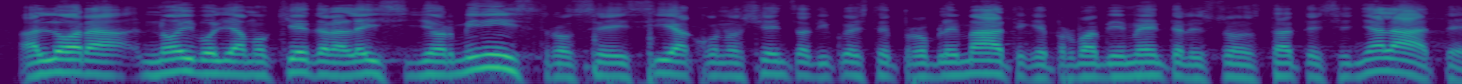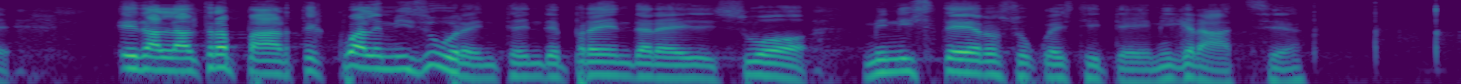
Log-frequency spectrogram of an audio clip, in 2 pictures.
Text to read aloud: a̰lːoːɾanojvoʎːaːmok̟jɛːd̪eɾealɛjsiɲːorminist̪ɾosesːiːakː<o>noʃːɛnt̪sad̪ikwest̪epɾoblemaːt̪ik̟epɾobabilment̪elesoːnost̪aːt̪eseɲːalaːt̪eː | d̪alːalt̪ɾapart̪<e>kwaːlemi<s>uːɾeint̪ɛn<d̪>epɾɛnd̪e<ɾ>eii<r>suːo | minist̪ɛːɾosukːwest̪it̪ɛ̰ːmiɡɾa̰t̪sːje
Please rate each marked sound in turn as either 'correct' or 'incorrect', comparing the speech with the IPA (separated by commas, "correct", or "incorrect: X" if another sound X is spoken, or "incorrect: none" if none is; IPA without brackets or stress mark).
correct, correct, incorrect: z, correct, correct, incorrect: l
